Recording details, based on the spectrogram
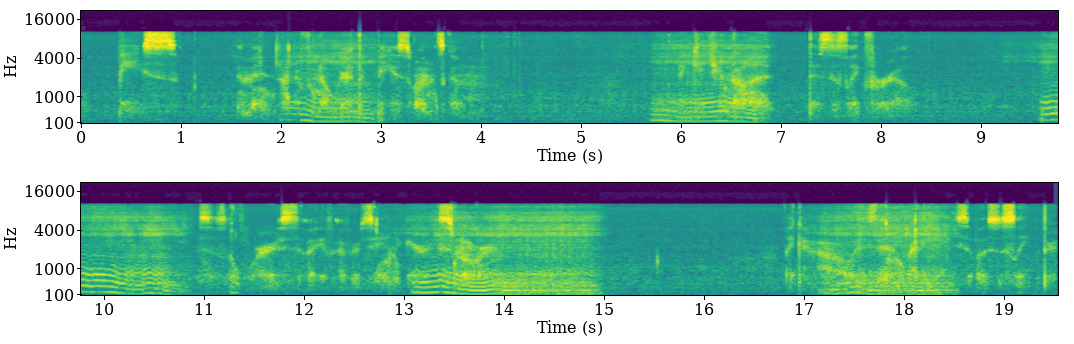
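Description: Repeated raspy, fluttering breathing noises during sleep, several in a row with quiet gaps between; snoring.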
